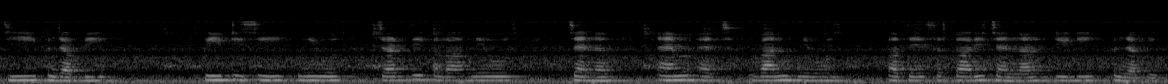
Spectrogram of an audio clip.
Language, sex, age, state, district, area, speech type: Punjabi, female, 45-60, Punjab, Mansa, urban, spontaneous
